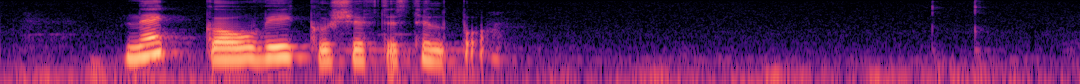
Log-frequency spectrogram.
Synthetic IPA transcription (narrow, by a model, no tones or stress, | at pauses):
nɛk̚ɡəʊʋiːkʊʃʏft̪əst̪ʰɪlpʰo̰ː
